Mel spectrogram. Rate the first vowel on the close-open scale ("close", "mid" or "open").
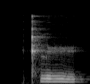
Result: close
